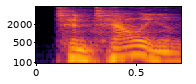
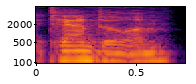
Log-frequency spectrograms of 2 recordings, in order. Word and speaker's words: tantalum: move our way to a uh talium capacitor or I should say tantalum I always pronounce that wrong uh which is a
